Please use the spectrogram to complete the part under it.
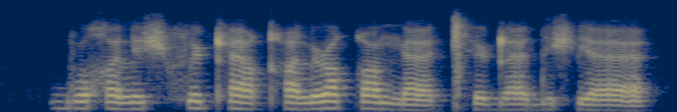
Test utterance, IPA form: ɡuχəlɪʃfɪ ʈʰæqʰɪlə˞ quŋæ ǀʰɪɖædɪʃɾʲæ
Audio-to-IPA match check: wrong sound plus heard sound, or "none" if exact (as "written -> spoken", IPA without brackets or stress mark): none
